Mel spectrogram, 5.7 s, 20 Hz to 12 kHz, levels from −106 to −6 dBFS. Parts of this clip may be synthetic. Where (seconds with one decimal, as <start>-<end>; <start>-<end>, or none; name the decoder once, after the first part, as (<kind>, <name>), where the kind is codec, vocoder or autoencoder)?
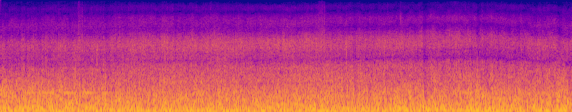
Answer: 1.9-2.8 (vocoder, BigVGAN v2); 4.0-5.7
